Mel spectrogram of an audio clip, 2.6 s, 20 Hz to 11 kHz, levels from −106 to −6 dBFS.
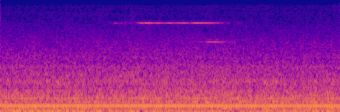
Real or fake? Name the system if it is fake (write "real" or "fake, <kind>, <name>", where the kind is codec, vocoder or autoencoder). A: real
